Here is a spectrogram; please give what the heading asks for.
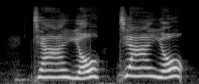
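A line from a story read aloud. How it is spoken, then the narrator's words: Energetic shouting. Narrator (Chinese): 旁观的杜小果喊得比沈老师还要卖劲儿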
